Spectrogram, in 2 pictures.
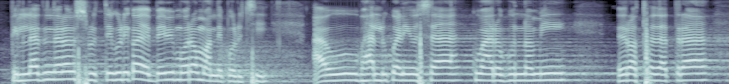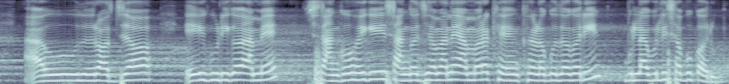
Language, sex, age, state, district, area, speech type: Odia, female, 45-60, Odisha, Dhenkanal, rural, spontaneous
